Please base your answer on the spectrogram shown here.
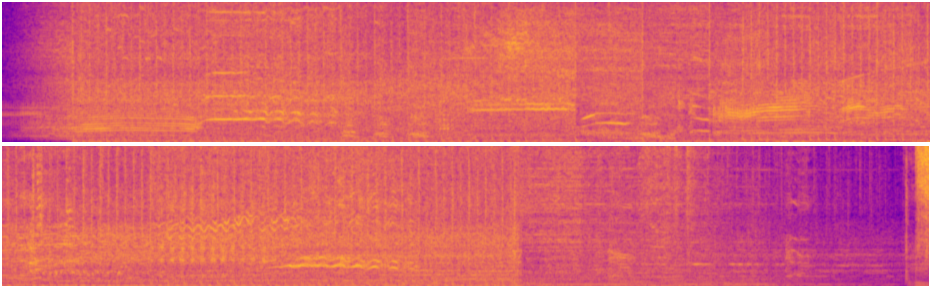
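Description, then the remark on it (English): A loud, busy theme tune for the TV show Stable of Filth plays for about eleven seconds, packed with whinnying horse sounds and clip-clop rhythms, then cuts off and fades into a low hum. No one talks. “They've also sent me the theme music as well, which is very exciting.”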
